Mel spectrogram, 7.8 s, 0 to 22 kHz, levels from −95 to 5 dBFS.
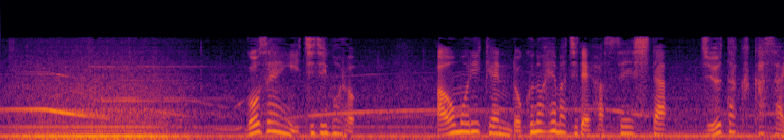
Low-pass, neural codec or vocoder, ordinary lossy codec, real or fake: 7.2 kHz; none; none; real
